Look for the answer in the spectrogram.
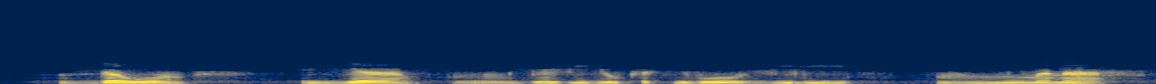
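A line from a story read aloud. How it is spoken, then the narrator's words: Mumbling. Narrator (Russian): пробормотал Петька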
